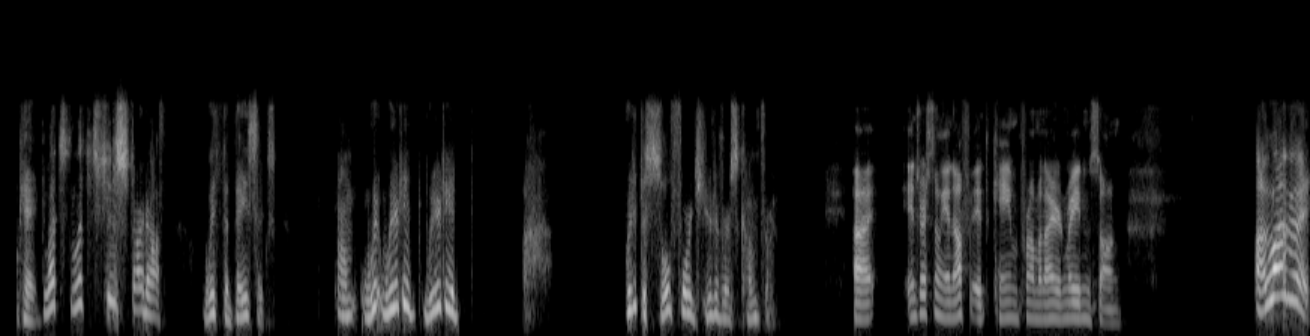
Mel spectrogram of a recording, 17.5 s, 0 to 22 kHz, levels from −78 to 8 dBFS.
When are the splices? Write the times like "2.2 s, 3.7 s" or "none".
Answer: 4.8 s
